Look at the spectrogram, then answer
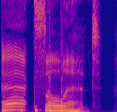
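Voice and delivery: put-on very slow, drawn-out, elderly-sounding delivery. Repeating the word excellent, this time very slow and drawn out. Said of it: "I feel like I should say it very slowly now".

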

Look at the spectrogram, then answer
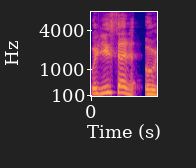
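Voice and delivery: speaking mid-yawn. Starting a question about a game the other speaker mentioned, yawning. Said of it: "sorry, I'm yawning".

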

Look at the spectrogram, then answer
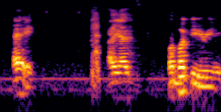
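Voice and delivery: put-on, mock whisper. Showing friends how Mike whispers in a library, imitating Mike's library whisper. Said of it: "This is Mike's whisper in a library".

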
